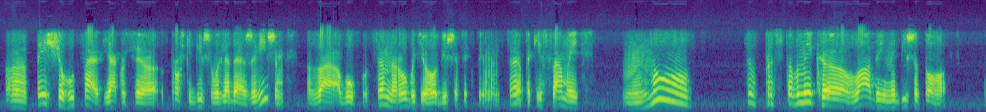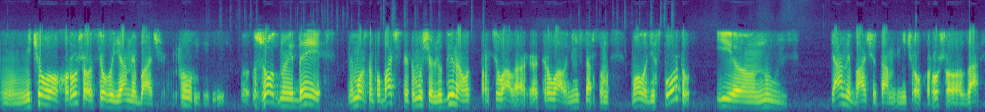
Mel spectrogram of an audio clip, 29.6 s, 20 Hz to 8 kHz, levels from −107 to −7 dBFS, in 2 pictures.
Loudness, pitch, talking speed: -19 LUFS, 155 Hz, 115 wpm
